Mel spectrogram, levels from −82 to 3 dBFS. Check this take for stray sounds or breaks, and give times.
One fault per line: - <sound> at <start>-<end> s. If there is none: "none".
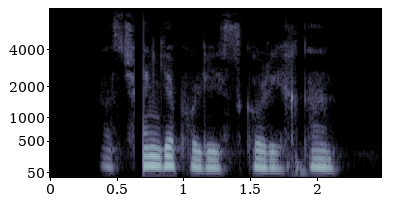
- dropout at 0.6-0.7 s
